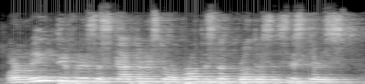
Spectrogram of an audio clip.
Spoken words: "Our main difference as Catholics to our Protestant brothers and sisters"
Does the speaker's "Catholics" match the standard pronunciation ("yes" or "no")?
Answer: no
